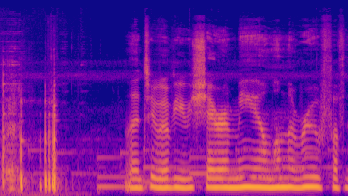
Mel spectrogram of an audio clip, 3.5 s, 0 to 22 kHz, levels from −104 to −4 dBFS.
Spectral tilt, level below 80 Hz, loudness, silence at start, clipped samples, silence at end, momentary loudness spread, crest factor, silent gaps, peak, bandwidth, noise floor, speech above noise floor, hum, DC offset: -6.5 dB/octave; -68 dBFS; -31 LUFS; 0 s; under 0.1%; 0 s; 9 LU; 18 dB; none; -14 dBFS; 12 kHz; -52 dBFS; 23 dB; none; under 0.1%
